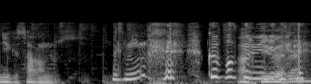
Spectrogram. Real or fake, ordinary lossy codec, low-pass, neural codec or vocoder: real; MP3, 64 kbps; 7.2 kHz; none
